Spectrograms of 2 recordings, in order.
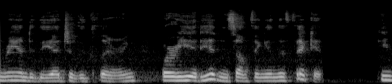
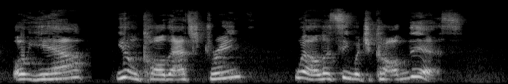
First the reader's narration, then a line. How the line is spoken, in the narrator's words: Man shouted in anger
